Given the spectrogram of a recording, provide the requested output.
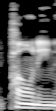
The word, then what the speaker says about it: pwn: And so it's become a joke in the industry that we pronounce it, or we say pwning instead of owning a system.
